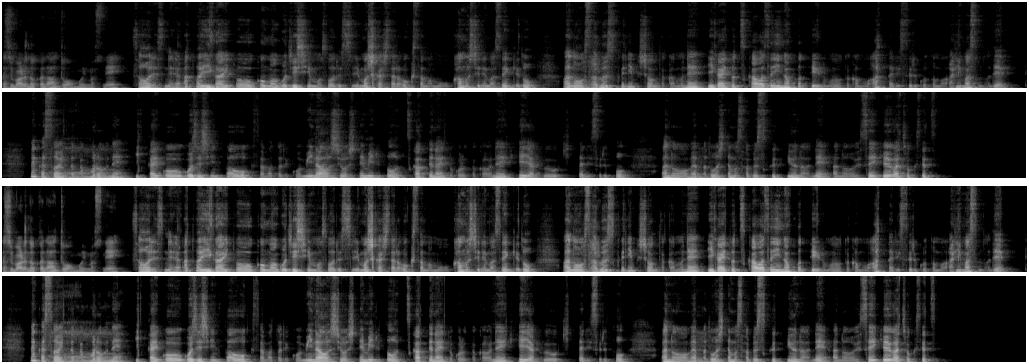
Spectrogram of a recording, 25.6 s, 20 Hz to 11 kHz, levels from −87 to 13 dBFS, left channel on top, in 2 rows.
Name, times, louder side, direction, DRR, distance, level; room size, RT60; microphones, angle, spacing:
voice 1, 0.0-1.5 7.3-7.5 13.4-14.3 21.4-21.8, right 3 dB, 85° right, 0.8 m, -35 dB
voice 2, 1.7-6.6 7.0-9.1 9.4-12.5 13.2-13.6 13.9-14.3 14.7-16.2 16.5-19.7 20.0-20.6 21.1-22.3 22.6-24.0, right 3 dB, 45° right, 0.7 m, -25 dB
6.9 x 6.6 x 6.8 m
head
